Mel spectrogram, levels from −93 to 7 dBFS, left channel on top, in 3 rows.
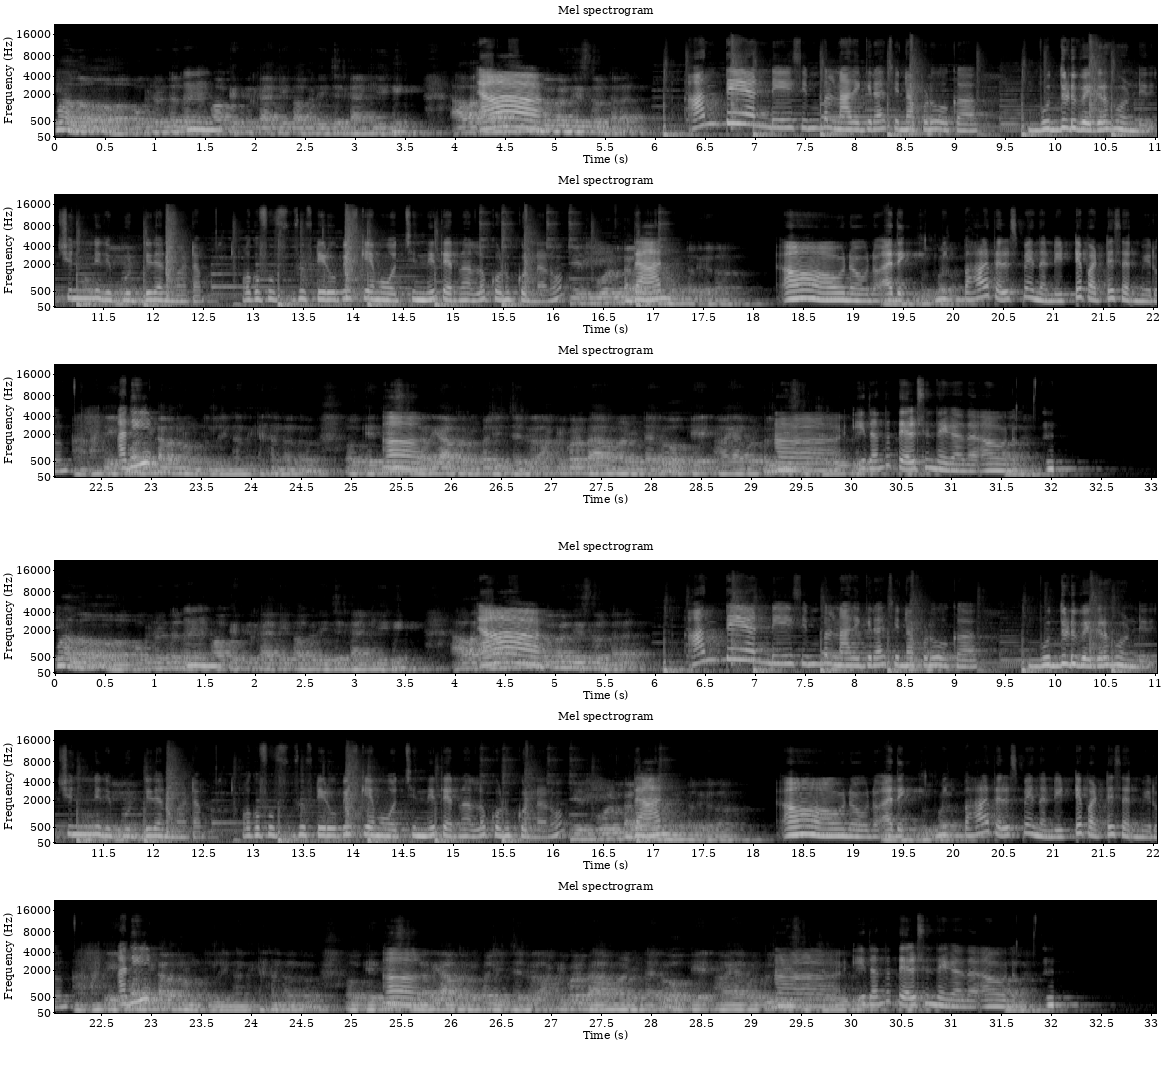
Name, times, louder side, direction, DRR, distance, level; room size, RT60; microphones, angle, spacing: voice 1, 0.0-5.8 8.5-8.8 11.3-11.8 16.2-17.8 19.3-19.6 19.8-20.0 22.2-30.1 30.6-30.7 31.5-31.7, equal, 70° left, -2 dB, 7.8 m, -35 dB
voice 2, 1.3-1.7 4.2-5.0 6.3-9.2 9.7-12.5 12.9-16.1 16.7-17.2 18.3-23.0 25.3-25.8 29.2-31.7 31.9-32.0, left 1 dB, 20° left, 12 dB, 1.1 m, -31 dB
sound 1, 6.0-17.2, left 1 dB, 90° left, 2.7 m, -42 dB
22.0 x 14.0 x 9.6 m, 0.78 s
head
